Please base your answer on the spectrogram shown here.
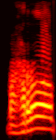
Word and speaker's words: mahram: Mansahli dengan bibitnya itu namanya mahram, bukan muhrim. Kalau muhrim orang yang mau beribadah ihram.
